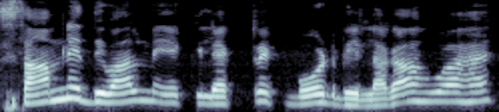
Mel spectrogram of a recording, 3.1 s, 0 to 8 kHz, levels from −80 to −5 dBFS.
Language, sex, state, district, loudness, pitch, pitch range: Hindi, male, Uttar Pradesh, Lucknow, -19 LUFS, 185 Hz, 155-200 Hz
